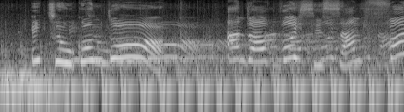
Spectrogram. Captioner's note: echoes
